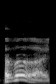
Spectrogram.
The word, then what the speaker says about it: Oruro: And one of the places that really interests me was a place called Oruro. Is that the correct pronunciation? – Oruro, yes. Yes, it is.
